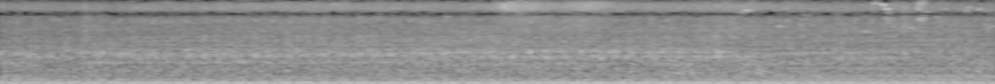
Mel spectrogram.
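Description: A tractor engine runs steadily on a farm, a loud, continuous low rumble with no breaks, while people talk over it.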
